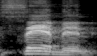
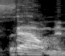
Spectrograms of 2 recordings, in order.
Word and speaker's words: salmon: let me say this the l in salmon is silent okay i want everybody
